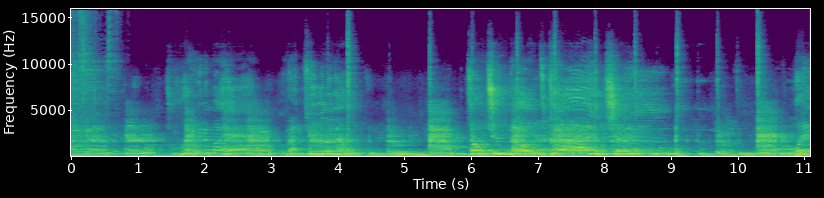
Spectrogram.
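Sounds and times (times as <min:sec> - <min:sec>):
electric guitar line: 0:00.0 - 0:11.0
live rock band playing: 0:00.0 - 0:11.0.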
